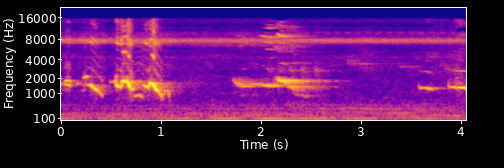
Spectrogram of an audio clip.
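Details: Black-naped Oriole lure sound used to attract wild birds: mellow fluted whistles sliding around a mid pitch, a quick burst of slurred notes near the start, then two longer level whistles, over a steady high electronic-like tone.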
